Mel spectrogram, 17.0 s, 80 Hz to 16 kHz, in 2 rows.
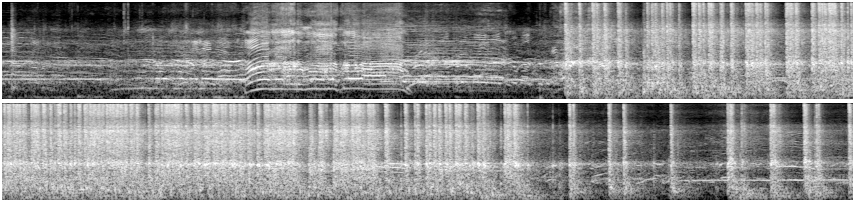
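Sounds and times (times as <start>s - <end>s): firecrackers crackling: 5.4s - 17.0s.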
